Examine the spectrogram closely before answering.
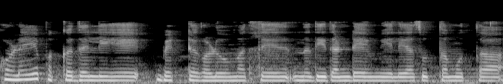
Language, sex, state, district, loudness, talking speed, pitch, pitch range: Kannada, female, Karnataka, Shimoga, -14 LUFS, 105 wpm, 180 Hz, 175-190 Hz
